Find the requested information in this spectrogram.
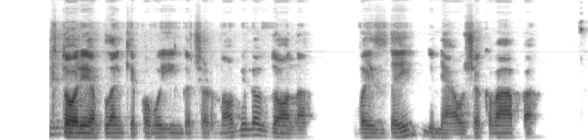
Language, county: Lithuanian, Telšiai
